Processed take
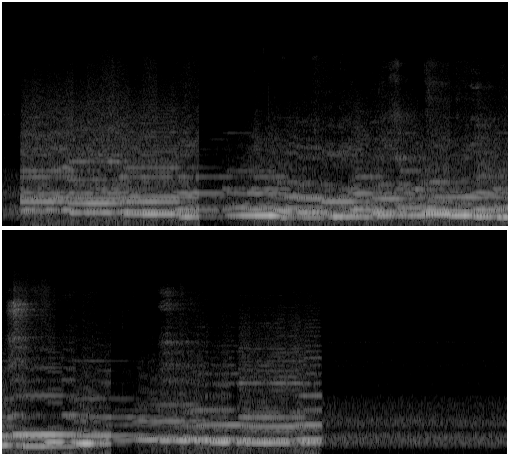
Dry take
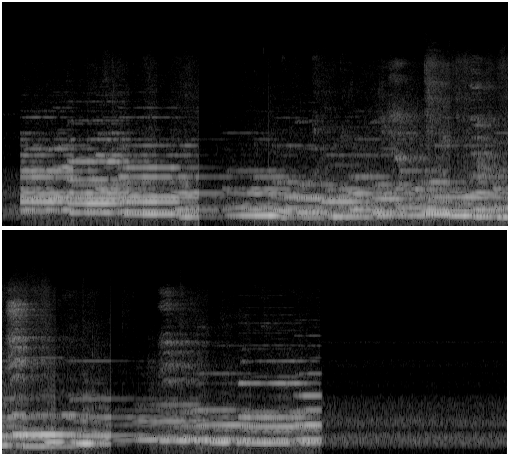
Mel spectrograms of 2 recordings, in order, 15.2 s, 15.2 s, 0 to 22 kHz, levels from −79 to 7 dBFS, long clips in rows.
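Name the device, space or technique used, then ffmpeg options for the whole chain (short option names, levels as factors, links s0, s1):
one-band saturation: -filter_complex "[0:a]acrossover=split=310|4000[s0][s1][s2];[s1]asoftclip=type=tanh:threshold=0.0133[s3];[s0][s3][s2]amix=inputs=3:normalize=0,asettb=1/sr,asplit=3[s4][s5][s6];[s4]atrim=end=5.954[s7];[s5]atrim=start=5.95:end=7.75,asetpts=PTS-STARTPTS,afade=t=in:d=0.004:c=qsin,afade=t=out:st=1.796:d=0.004:c=qsin,aemphasis=mode=reproduction:type=50kf[s8];[s6]atrim=start=7.746[s9];[s7][s8]acrossfade=d=0.004:c1=hsin:c2=qsin[s10];[s10][s9]acrossfade=d=0.004:c1=qsin:c2=hsin,volume=0.668"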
